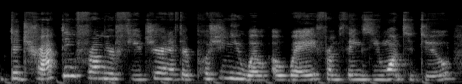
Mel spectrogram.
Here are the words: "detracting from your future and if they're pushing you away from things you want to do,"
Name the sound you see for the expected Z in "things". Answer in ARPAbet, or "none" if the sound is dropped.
Z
